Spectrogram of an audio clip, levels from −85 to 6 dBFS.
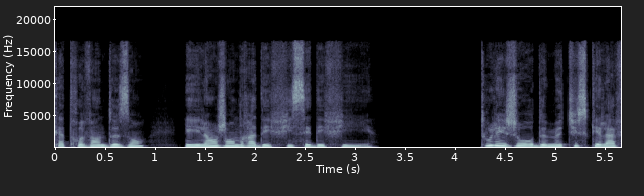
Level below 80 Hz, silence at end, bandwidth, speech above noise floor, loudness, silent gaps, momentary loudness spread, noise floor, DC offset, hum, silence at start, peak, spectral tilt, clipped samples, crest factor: -72 dBFS; 0 s; 17 kHz; over 69 dB; -22 LUFS; 3.37-4.15 s; 10 LU; under -90 dBFS; under 0.1%; none; 0 s; -8 dBFS; -5 dB/octave; under 0.1%; 14 dB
